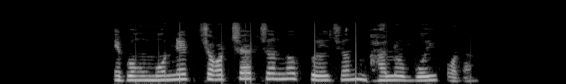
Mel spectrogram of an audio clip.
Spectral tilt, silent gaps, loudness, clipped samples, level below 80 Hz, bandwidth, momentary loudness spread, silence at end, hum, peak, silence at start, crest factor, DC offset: -6.5 dB/octave; 3.05-3.10 s; -24 LUFS; under 0.1%; -62 dBFS; 7.4 kHz; 8 LU; 0.9 s; none; -8 dBFS; 1.15 s; 16 dB; under 0.1%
